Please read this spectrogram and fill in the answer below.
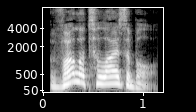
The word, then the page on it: volatilizable: British English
